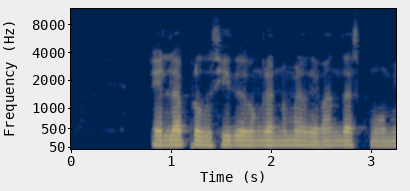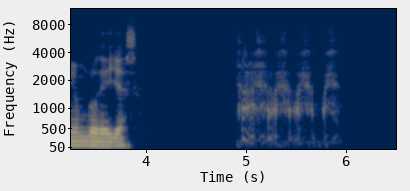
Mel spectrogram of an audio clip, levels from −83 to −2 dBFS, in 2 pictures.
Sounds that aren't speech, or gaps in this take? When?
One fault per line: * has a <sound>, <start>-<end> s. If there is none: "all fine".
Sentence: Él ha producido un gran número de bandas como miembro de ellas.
* has a laugh, 4.9-6.0 s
